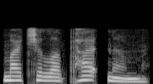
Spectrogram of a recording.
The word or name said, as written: Machilipatnam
